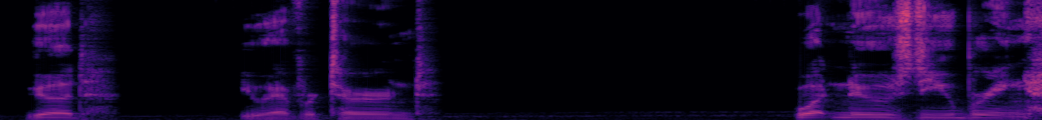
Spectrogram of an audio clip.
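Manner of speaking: injured-sounding, labored, words forced out. Voicing a bandaged, bloodied figure greeting returning players: wounded figure with punctured lung. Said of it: "sounds like one of those ribs is punctured his lung".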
